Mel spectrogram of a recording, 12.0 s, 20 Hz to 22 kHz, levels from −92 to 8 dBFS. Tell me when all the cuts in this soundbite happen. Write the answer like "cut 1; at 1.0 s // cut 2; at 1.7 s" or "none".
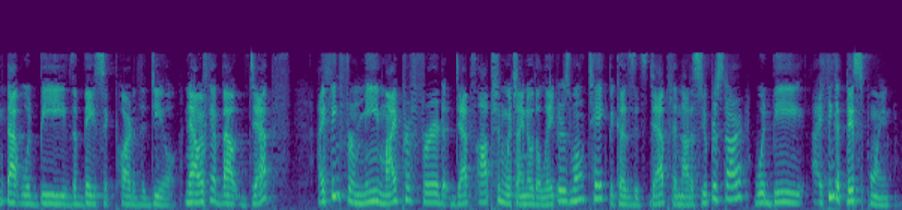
cut 1; at 2.4 s // cut 2; at 2.8 s // cut 3; at 10.0 s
